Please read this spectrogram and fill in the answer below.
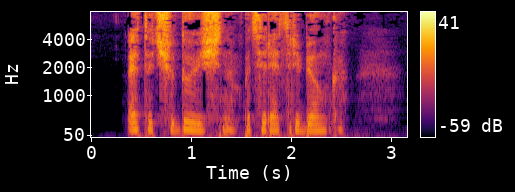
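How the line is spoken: Whisper, mostly to herself. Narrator (Russian): прошептала больше себе, чем отцу

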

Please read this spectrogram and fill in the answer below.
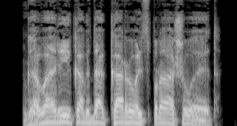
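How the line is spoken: Barking. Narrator (Russian): рявкнул Коракс

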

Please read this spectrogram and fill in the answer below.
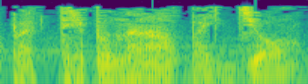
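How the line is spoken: Hissed. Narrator (Russian): прошипел Шибанов

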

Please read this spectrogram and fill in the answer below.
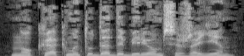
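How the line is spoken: Plain. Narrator (Russian): спросила его сестра

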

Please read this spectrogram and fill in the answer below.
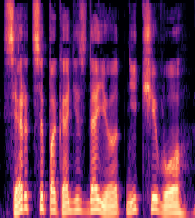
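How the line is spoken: Cheerful steady shout. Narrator (Russian): весело, без одышки крикнул он Сенцову

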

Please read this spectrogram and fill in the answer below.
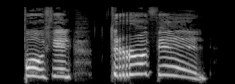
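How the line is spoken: Stunned yell. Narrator (Russian): завопил ошеломленный Шурасик

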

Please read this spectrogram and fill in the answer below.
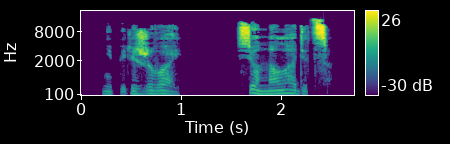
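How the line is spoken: Whisper. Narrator (Russian): прошептал он

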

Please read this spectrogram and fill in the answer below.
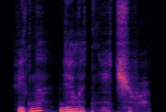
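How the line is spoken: Quiet, to herself. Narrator (Russian): сказала тихо, словно себе самой

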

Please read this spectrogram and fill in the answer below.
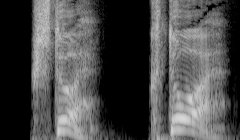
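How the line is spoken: Yell. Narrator (Russian): заорал я

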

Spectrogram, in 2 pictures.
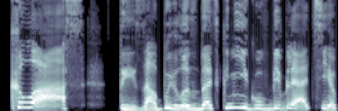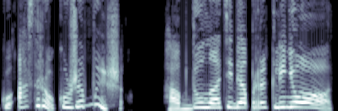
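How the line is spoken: Yelling. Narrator (Russian): завопила

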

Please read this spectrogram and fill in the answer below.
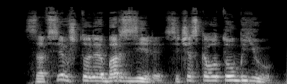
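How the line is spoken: Yelling. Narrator (Russian): завопил Меф

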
